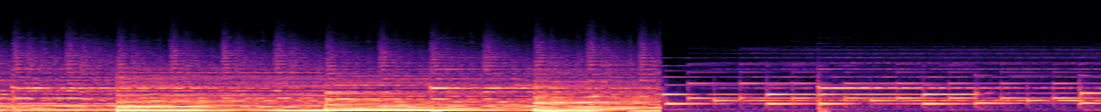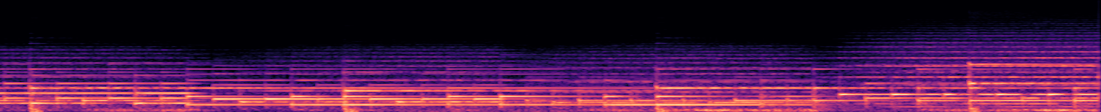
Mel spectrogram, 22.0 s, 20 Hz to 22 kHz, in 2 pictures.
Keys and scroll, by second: 0.2 e, 1.4 [, 5.7-6.4 typing, 14.4-15.8 typing, 18.9-19.9 typing, 21.4-22.0 typing.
